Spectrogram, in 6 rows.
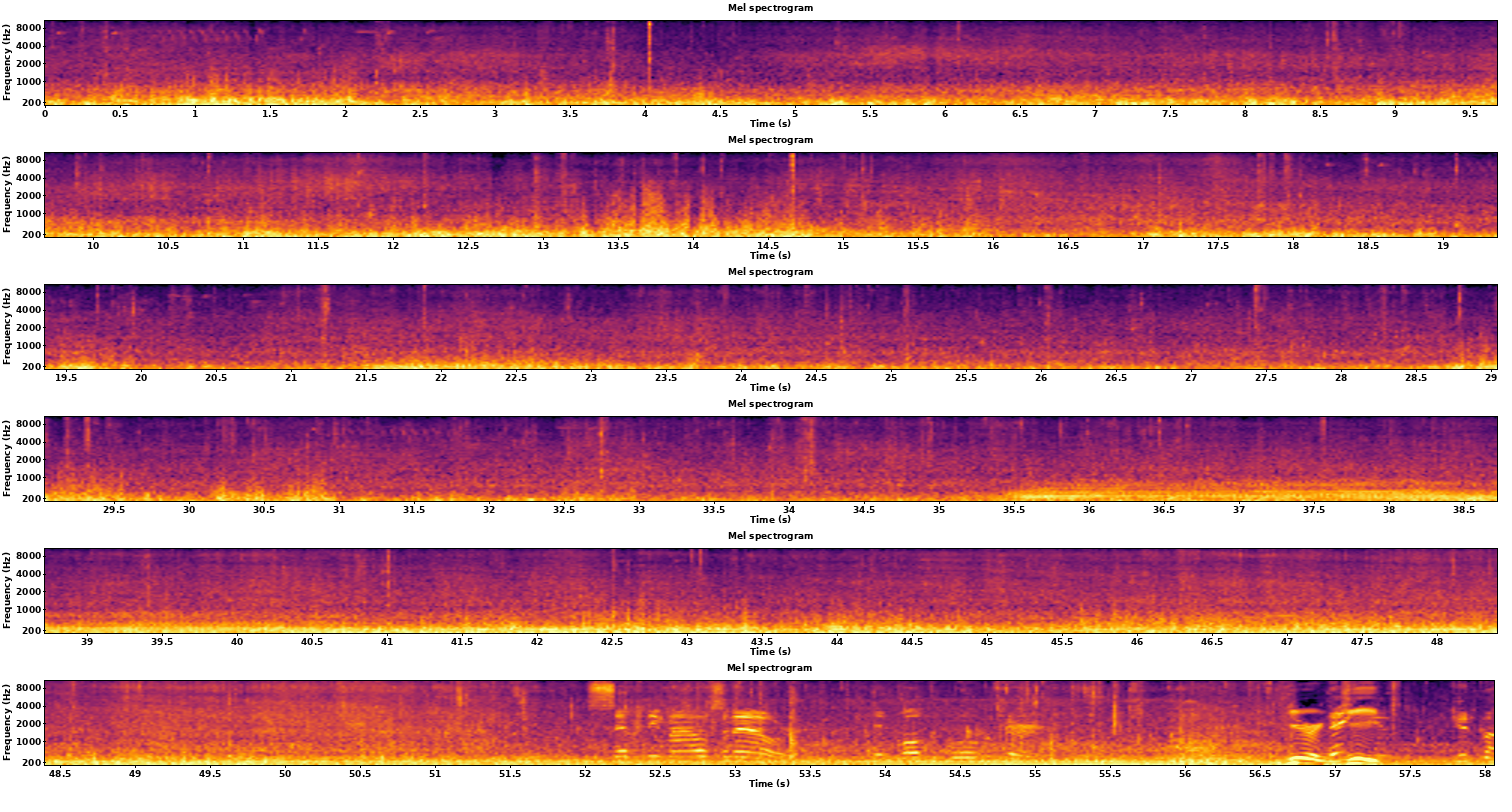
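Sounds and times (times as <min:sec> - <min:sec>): water rushing: 0:00.0 - 0:58.0
watercraft engine humming: 0:00.0 - 0:58.0
wind noise on microphone: 0:00.0 - 0:58.0.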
